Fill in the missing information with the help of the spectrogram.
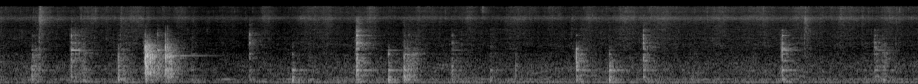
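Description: Carrots stir-frying in hot oil with garlic and onion: a wooden spatula knocks and scrapes against the pan at irregular intervals over a steady sizzle.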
